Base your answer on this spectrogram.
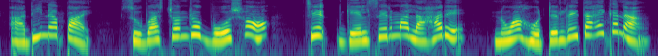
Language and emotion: Santali, surprised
